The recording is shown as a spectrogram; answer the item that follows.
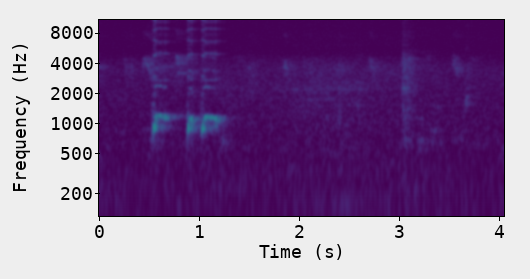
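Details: Zebra dove with an unusual voice, different from local and Bangkok zebra doves; one short coo phrase of three quick mellow notes slurring into a level tone, then quiet background hiss.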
